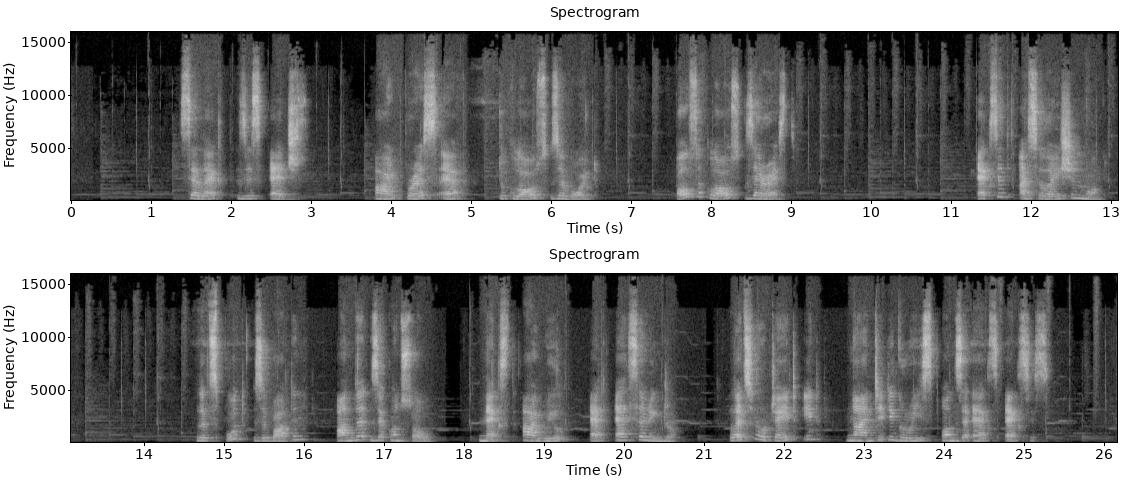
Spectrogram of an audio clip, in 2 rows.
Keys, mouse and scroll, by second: 0.0 x, 0.2 middle click, 0.4 alt+z, 1.5 2, 2.0 click, 3.4 shift+click, 6.3 f, 7.5 click, 7.6 middle click, 8.1 shift+click, 8.5 f, 8.6 middle click, 9.0 middle click, 9.3 shift+click, 9.5 f, 9.7 middle click, 10.0 middle click, 10.3 shift+click, 10.5 f, 10.7 middle click, 10.9 click, 11.6 Tab, 13.7-15.6 typing, 15.2 middle click, 15.5 click, 16.6 click, 17.0 s, 17.2 click, 17.3 g, 17.8 click, 18.2 shift+a, 22.1 r, 22.8 x, 23.5 9, 23.8 0, 24.8 click, 25.9 s.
